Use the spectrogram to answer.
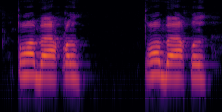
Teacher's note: قاف پہ قلقلہ کریں گے کیونکہ جب ہم وقف کریں گے تو یہ ساکن بن جائے گا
